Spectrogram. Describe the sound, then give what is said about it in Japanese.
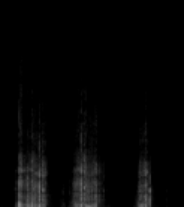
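Crunchy chewing of a homemade cookie: three short, faint bursts of crisp crunching with brief pauses between them and no talk. “クッキー、食べないの？ いただきます。”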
